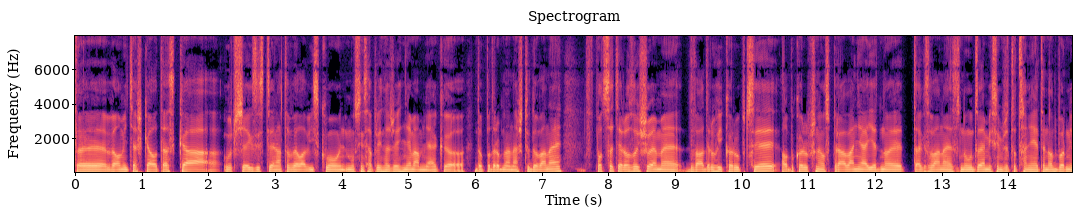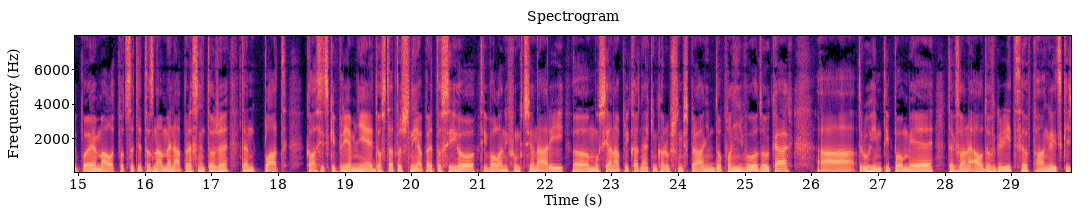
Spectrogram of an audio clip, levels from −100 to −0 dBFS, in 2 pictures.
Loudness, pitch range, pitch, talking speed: -16 LUFS, 105-115 Hz, 110 Hz, 165 wpm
